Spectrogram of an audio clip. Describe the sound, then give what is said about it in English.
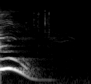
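A single sharp, loud sneeze, with a voiced burst that quickly drops in pitch and fades within half a second, followed by quiet. “No, I sneezed and then I slipped.”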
